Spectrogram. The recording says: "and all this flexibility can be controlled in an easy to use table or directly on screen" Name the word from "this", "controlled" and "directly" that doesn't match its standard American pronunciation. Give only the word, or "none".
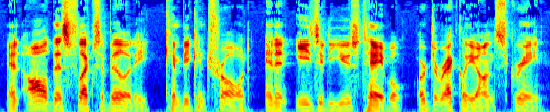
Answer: none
